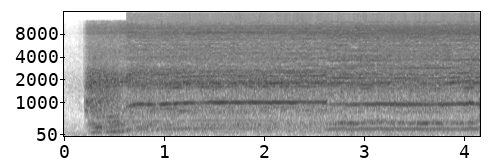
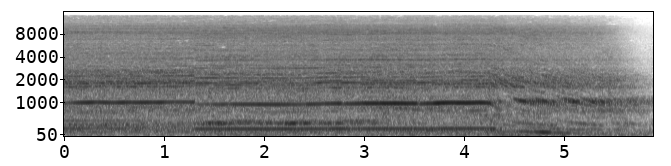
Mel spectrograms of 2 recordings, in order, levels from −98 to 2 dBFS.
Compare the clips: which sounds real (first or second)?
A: second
